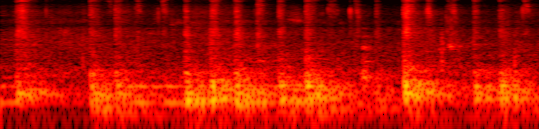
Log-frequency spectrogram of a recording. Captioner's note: beatboxing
